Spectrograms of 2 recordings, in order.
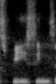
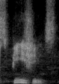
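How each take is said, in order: First: Species as SPEE-seez; plain s in the middle of species; wrong pronunciation. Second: Species as SPEE-sheez; correct pronunciation. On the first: Tutor shows what to avoid, wrong pronunciation. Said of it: "not species". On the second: Tutor tells class the right way, correct pronunciation. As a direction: put sh in the middle of species. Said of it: "It's pronounced as species". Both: Shown as a demonstration.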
